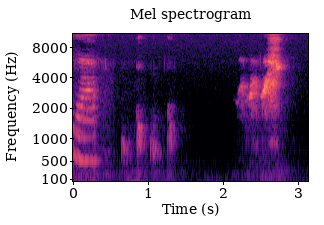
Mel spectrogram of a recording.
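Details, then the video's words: Female African grey parrot at home, making noises: a low croak, a run of short muffled chuckling notes, then a high squeaky chirp. "African Grey Talking and Making Noises"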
